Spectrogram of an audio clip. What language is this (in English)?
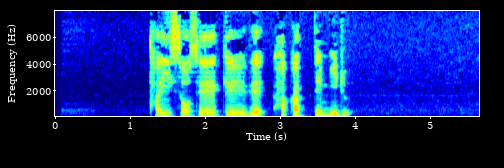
Japanese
